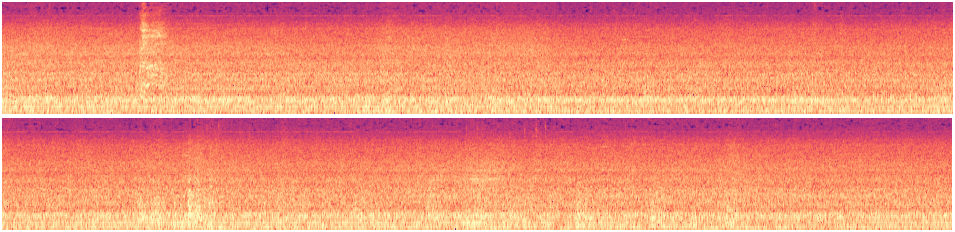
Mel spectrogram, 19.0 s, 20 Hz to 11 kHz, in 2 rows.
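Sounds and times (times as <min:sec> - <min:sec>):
steady train motor hum: 0:00.0 - 0:19.0
train wheels rumbling on rail: 0:00.0 - 0:19.0
train wheels clattering: 0:10.6 - 0:17.5.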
